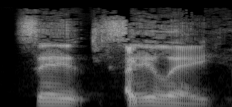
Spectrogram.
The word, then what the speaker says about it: Yabusele: You know, here I thought I was saying it correctly. You know, Yabusele all these years. And no, it was Yabusele. Sele. – Sele. That's what they were saying. Sele. Yeah, there you go.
